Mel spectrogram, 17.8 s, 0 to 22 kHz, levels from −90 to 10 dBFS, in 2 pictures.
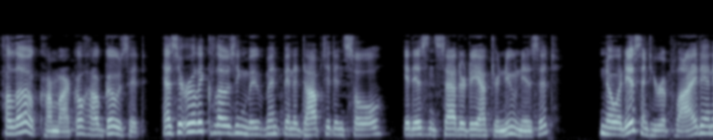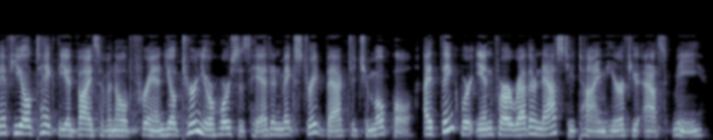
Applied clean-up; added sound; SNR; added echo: none; none; none; none.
